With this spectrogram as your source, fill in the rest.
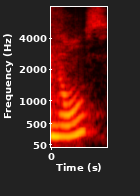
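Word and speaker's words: Knowles: My name is Nolles. My last name is spelled K N O W L E S. Like Beyonce or whatever.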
